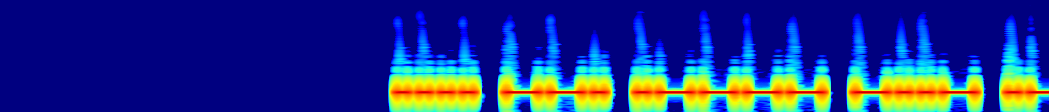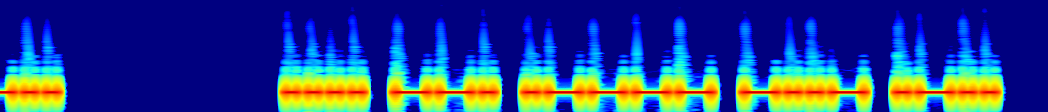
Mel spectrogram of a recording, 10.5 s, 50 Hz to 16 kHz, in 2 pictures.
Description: Morse code, heard as a keyed tone, about 22 wpm, 700 Hz. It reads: HG1XL HG1XL
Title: DXCC-100 Call Signs - 5 Characters - Repeated 2x - 22wpm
